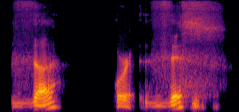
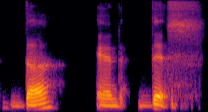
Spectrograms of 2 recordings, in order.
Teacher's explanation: americans will very very not all the time but very very commonly do a dental d or a dental t for the th sound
